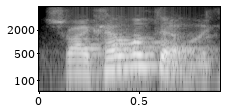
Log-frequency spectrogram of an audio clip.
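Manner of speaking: ordinary talk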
